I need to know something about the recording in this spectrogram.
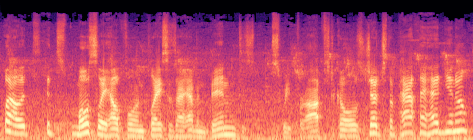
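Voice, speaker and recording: A man's voice: a little high, big pitch swings, moderate pace, noisy background. An actor playing a hapless, amiable blind man, a younger brother who talks hesitantly, in a contemporary radio drama. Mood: explaining. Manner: hesitant, stammering.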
